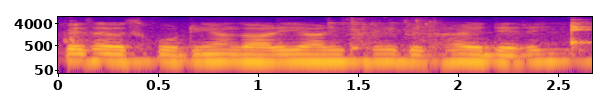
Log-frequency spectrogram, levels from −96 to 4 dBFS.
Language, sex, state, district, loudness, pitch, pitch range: Hindi, male, Madhya Pradesh, Umaria, -17 LUFS, 115 Hz, 110-115 Hz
